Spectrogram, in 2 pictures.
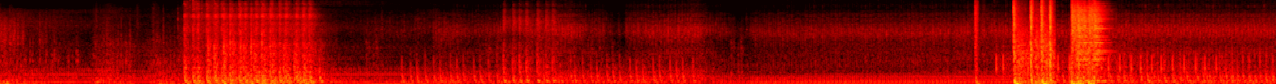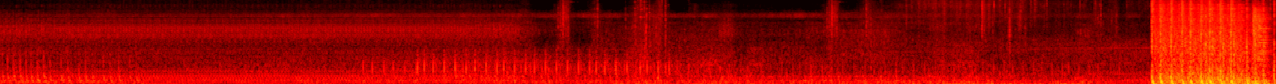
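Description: Gunfire in the battle royale game PUBG Mobile during a competitive scrimmage, with a loud burst near the start, a sharp cluster of shots around the middle, and another burst at the end over a steady background of game ambience.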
